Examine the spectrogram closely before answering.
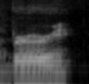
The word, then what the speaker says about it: Bruery: The brewery. Oh, the brewery. Yeah. Okay. But it's spelled just that one. Yeah. Okay. Well, it's called the brewery, but it's BRUERY. Oh, clever.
